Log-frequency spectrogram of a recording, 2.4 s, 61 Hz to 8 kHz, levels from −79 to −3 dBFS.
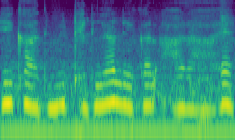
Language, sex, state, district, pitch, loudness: Hindi, female, Uttar Pradesh, Lucknow, 205 Hz, -16 LUFS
